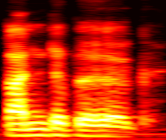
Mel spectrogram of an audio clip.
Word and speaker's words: Bundaberg: The pronunciation of the place is called Bundaberg, Bundaberg.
